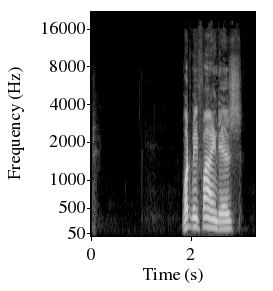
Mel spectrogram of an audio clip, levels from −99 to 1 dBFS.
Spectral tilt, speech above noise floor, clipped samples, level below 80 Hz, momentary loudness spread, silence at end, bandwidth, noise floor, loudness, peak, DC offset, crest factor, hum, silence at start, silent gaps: -5 dB/octave; 66 dB; under 0.1%; -76 dBFS; 10 LU; 0.35 s; 16.5 kHz; -84 dBFS; -18 LUFS; 0 dBFS; under 0.1%; 22 dB; none; 1.85 s; none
